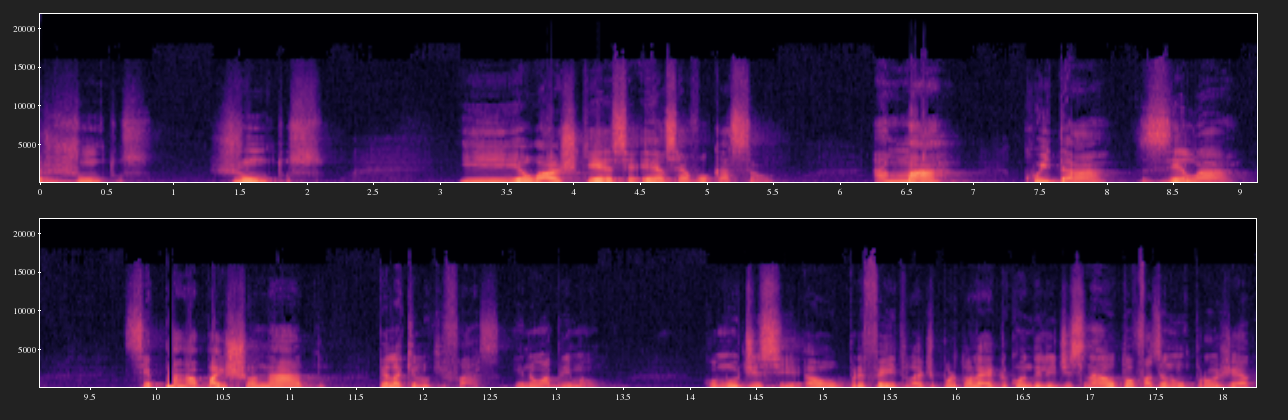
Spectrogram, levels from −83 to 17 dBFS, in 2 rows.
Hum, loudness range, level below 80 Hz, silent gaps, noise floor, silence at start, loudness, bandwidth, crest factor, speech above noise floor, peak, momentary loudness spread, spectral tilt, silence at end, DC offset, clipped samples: none; 6 LU; -32 dBFS; none; -53 dBFS; 0 s; -16 LUFS; 17 kHz; 16 dB; 38 dB; 0 dBFS; 16 LU; -4 dB/octave; 0.05 s; under 0.1%; under 0.1%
